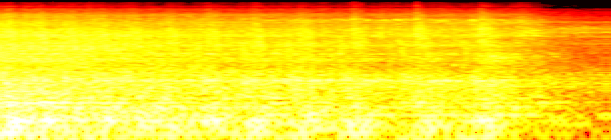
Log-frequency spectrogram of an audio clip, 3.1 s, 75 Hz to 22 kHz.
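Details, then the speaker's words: 1964 Buick Electra V8, seized after sitting 25+ years, first runs after knocking a stuck carburetor float; rough idle skipping every few strokes, a definite miss, choke no help, idle circuit likely plugged, water pump not hooked up. "Looks like it took fuel. It's definitely got a miss."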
